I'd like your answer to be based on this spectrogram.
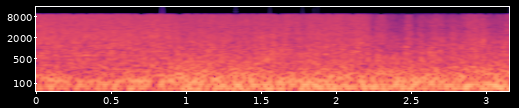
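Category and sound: sound effect, building explosion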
